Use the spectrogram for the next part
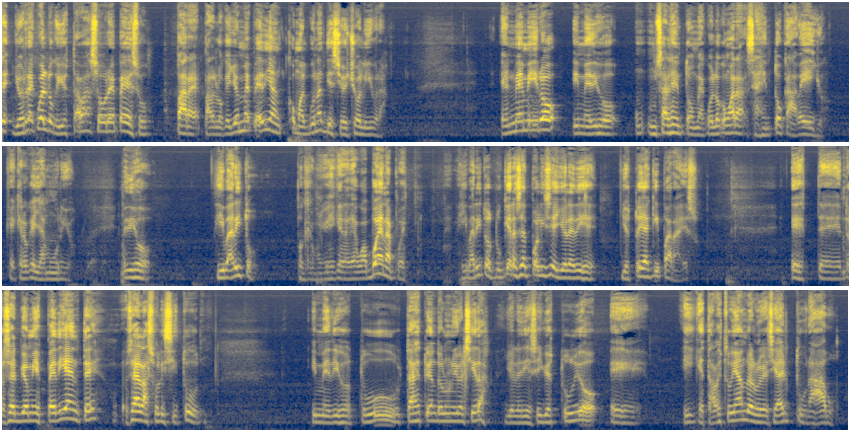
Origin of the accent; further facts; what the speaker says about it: Aguas Buenas, Puerto Rico; now in Cidra, Puerto Rico; yo soy de Aguas Buenas. Eh, ahora resido en Sidra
